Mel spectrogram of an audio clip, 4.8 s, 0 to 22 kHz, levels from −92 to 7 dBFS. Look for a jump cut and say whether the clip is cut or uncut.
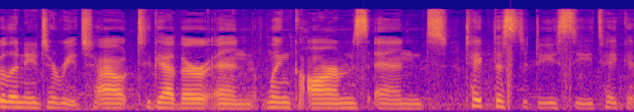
cut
